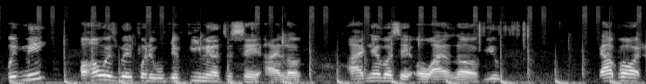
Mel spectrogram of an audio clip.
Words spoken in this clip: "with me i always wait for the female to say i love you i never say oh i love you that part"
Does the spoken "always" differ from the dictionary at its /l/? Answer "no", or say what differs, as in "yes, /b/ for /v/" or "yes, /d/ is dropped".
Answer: no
